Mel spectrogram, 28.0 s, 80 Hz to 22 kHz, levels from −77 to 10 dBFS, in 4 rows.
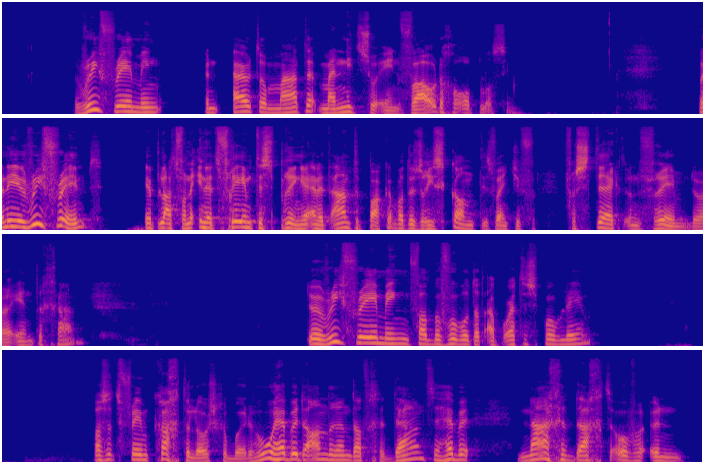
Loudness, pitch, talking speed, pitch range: -24 LUFS, 160 Hz, 125 wpm, 140-180 Hz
